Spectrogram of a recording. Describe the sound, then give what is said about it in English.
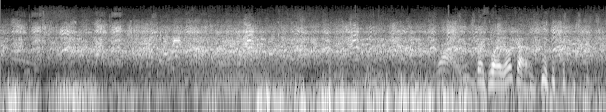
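A huge flock of thousands of snow geese honks in a dense, continuous clamor on a cold day, with a rushing roar of wingbeats underneath as the birds lift off together; a few louder calls stand out near the end. “He'd put on my cousin's cape because of the cold, and when the birds rose up, probably because of that hawk, so did he.”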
